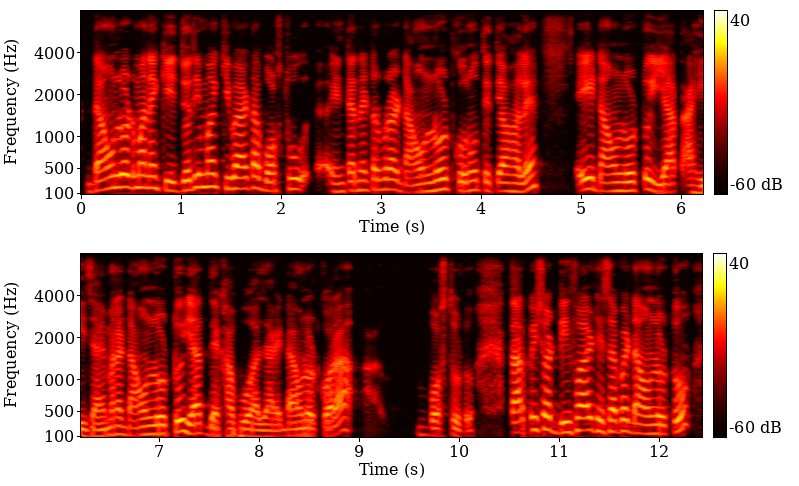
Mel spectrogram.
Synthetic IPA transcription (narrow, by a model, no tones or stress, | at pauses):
ɖawnloɖmanɛkizodimɔjkiβaɛʈabɔst̪uiɳʈaɹneʈɔɹpɔɹaɖa̰wnloɖkoɹʊ̃t̪etijaɦɔlɛejɖawnloɖ̚tʊijat̪a̰ɦizajmanɛɖawnloɖ̚tʊjat̪̚dɛkʰapʊwa̰za̰jɖa̰wnloɖkɔɹa | bɔst̪uʈʊt̪aɹpisɔt̚ɖipʰajlʈɦisapɛɖawnloɖ̚tʊ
